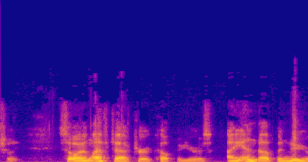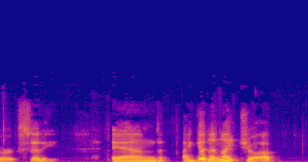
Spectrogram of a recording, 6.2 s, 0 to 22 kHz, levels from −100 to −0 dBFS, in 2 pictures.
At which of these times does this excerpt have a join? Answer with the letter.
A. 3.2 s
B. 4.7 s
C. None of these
B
